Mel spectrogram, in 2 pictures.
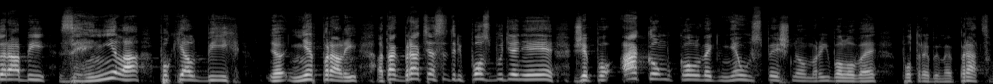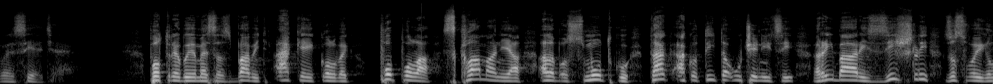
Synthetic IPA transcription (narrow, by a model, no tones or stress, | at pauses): ɔɾaːbizɦɲilapɔkɪaʎbiːɣ | ɲɛpɾaliat̪aɡ̚bɾacɪjasɛst̪ɾipɔzbuɟɛɲɪɛjɛʒɛpɔʔakɔmkɔʎʋɛɡɲɛuːspɛʃnɔmɾibɔlɔʋɛ | pɔt̪ɾɛbujɛmɛpɾacsʋɔjɛsɪɛcɛ̥ | pɔt̪ɾɛbujɛmɛsazbaʋiɟakɛjkɔlʋɛk | pɔpɔlasklamaɲɪaʔalɛbɔsmut̪kut̪aɡakɔt̪iːt̪ɔut͡ʃɛɲiːt͡siɾibaːɾiziʃlizɔsʋɔjiɣ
